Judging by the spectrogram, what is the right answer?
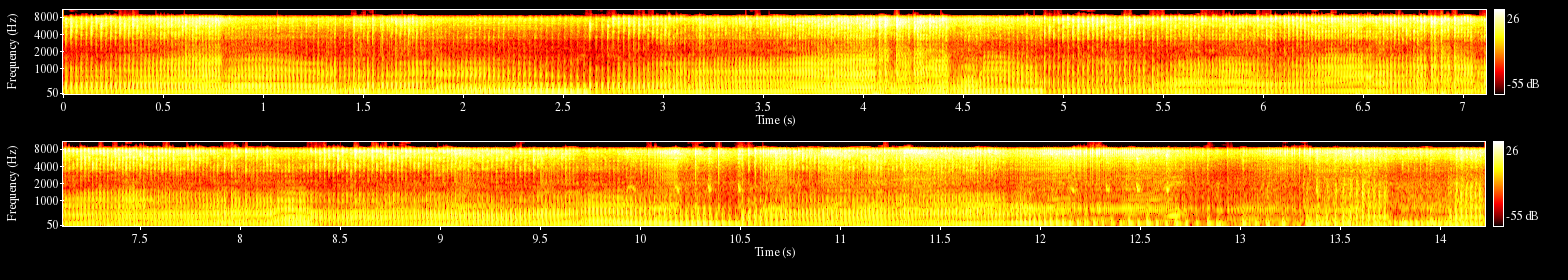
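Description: Off-road trail motorcycle engines revving up and down, more than one at once, their pitches rising and falling across each other.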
